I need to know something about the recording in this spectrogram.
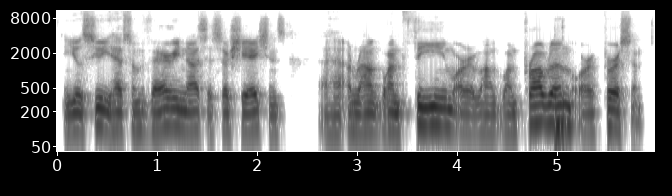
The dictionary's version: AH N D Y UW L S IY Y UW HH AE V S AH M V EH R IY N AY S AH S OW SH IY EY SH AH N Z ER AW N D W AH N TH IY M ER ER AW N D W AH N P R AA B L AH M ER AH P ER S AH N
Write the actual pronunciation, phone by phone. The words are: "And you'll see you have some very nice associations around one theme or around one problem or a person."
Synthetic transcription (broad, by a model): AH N Y UW L S IY Y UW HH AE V S AH M V EH R IY N AY S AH S OW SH IY EY SH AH N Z ER AW N D W AH N TH IY M ER ER AW N D W AH N P R AA B L AH M ER AH P ER S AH N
